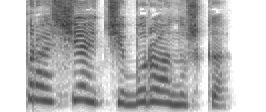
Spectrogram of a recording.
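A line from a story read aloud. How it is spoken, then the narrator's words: Sobbing. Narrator (Russian): разрыдалась Лика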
